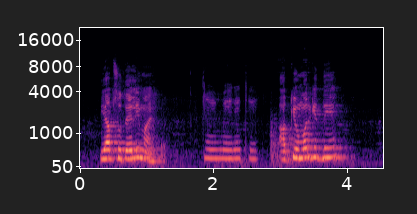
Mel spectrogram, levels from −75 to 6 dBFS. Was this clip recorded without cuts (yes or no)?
yes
